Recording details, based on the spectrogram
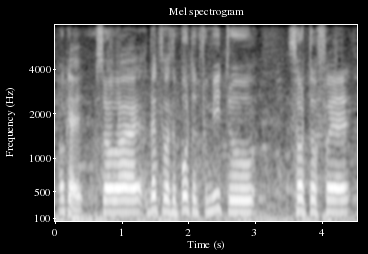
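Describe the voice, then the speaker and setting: A man with a high yet mellow voice interviews a guest at an outdoor event. He talks haltingly, with many fillers and restarts. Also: fairly even intonation, some chatter behind. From Ukraine. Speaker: YouTube host interviewing at an event. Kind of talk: casual on-site interview.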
